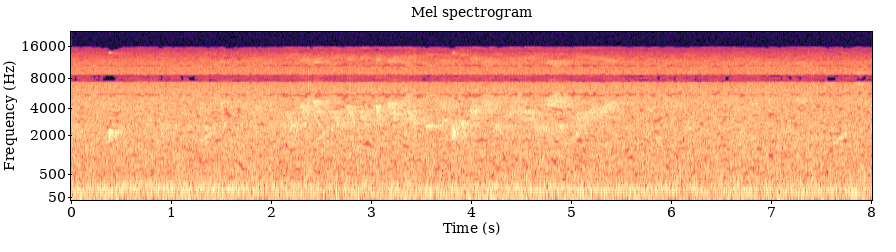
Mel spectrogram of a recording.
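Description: Steady background hiss and low hum with faint, scattered bird chirps. Two short, sharp chirps stand out above the rest, one about half a second in and another near four seconds in.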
